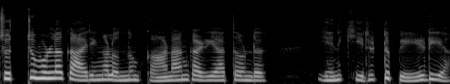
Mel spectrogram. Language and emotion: Malayalam, fearful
